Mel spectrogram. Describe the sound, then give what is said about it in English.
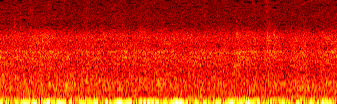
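Steady, soft rainfall patters on surfaces in an even, continuous hiss, with no distinct drops standing out and no voices. “Just observing your sensations, the sounds of the rain landing on different surfaces.”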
